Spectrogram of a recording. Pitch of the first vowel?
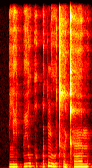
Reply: low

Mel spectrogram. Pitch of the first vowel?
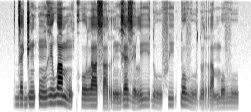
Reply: high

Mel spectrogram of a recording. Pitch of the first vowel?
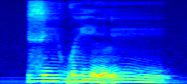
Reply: high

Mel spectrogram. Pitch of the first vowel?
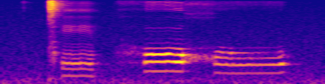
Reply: low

